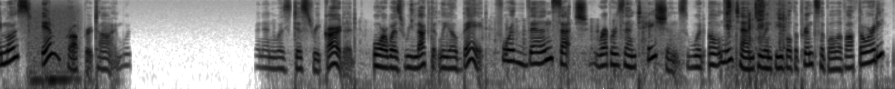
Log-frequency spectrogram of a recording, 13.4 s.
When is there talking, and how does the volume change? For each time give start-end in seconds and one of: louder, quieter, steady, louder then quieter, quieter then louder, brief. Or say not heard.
0.0-1.9 brief
3.9-13.4 steady.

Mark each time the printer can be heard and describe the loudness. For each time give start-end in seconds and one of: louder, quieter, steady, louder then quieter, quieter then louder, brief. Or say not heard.
not heard.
